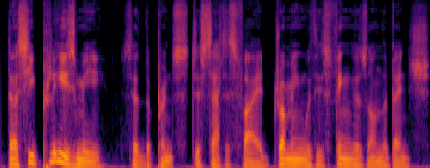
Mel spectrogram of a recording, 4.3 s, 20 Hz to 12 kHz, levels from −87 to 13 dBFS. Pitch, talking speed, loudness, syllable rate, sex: 95 Hz, 210 wpm, -19 LUFS, 5.5 syllables/s, male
